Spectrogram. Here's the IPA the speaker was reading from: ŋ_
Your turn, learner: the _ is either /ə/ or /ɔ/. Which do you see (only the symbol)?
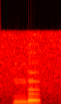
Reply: ə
